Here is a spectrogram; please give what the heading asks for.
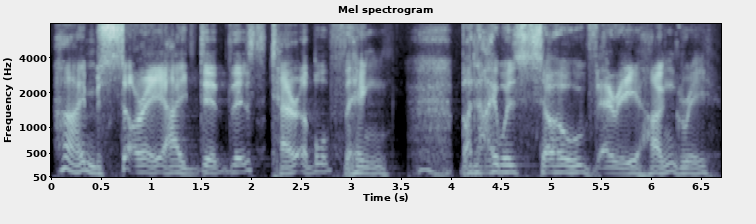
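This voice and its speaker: A man's voice: medium pitch, takes it slowly, pushed and bright, no echo, studio quality. A man voicing a sorry, greedy wolf in a children's cartoon story, groaning and whimpering as he pleads.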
